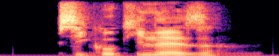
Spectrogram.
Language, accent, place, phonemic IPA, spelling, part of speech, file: French, France, Lyon, /psi.kɔ.ki.nɛz/, psychokinèse, noun, LL-Q150 (fra)-psychokinèse.wav
- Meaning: psychokinesis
